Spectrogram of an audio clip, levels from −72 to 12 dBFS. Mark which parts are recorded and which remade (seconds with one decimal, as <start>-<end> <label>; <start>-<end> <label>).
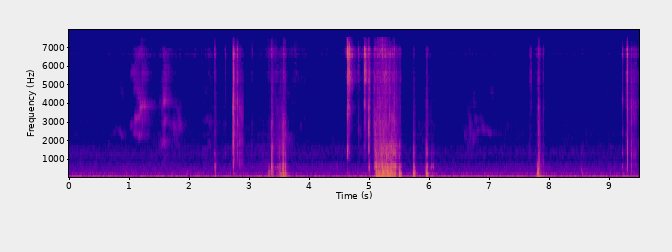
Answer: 0.0-9.5 remade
